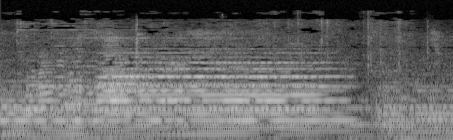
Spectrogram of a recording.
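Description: High school marching band's brass section playing sustained chords, with strong low brass underneath. The sound dips briefly just before the end as the chord changes.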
